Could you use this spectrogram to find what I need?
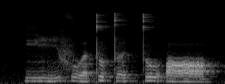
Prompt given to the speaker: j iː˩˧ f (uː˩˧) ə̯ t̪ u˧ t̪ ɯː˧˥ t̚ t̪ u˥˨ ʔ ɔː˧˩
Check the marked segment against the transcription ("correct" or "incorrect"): incorrect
